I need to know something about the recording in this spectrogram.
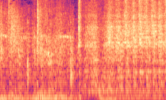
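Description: A car engine cranks and starts up, sputtering into a steady idle with a loud rumble and no talking.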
